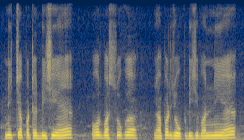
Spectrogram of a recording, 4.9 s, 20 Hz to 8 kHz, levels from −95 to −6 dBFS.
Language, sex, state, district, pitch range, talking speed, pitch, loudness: Hindi, male, Uttar Pradesh, Shamli, 150-165 Hz, 145 wpm, 155 Hz, -17 LUFS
